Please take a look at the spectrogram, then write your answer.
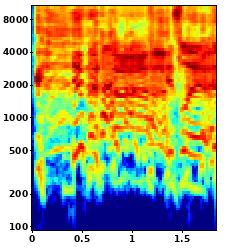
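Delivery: amused, laughter breaking in; laughing. Real, not acted. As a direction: crack up while riffing on a joke. Both laughing at the joke.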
